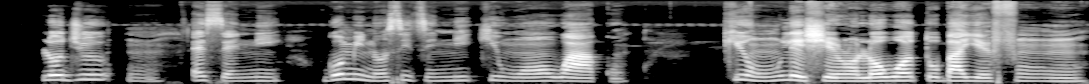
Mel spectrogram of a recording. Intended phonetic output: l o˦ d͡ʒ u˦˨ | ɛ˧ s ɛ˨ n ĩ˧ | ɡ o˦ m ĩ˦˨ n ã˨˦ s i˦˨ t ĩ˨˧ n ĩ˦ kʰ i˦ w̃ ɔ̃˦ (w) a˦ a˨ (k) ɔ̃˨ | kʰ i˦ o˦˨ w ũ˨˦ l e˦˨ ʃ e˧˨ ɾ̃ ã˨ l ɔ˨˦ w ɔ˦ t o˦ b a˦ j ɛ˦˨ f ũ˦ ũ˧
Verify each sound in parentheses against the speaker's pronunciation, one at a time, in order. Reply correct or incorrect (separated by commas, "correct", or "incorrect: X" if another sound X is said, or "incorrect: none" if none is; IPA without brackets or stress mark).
correct, correct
